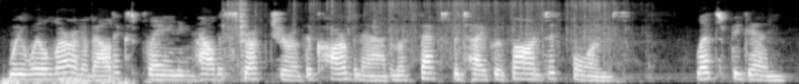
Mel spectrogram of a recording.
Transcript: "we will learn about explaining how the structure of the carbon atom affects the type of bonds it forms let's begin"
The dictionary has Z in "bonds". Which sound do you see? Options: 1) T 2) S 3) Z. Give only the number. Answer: 3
